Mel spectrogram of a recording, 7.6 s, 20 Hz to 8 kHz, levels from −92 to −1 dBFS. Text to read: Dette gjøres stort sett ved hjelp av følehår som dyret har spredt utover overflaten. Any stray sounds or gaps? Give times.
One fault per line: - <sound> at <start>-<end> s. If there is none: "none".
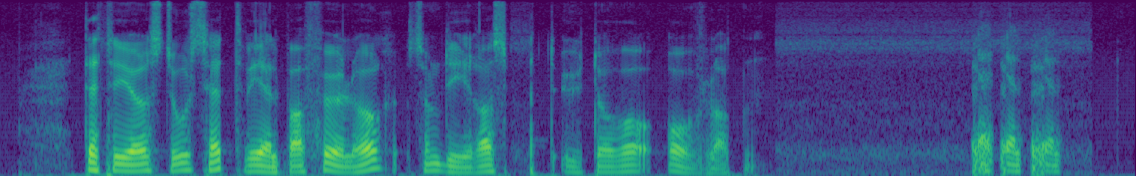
- dropout at 3.4-3.6 s
- laugh at 6.5-7.1 s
